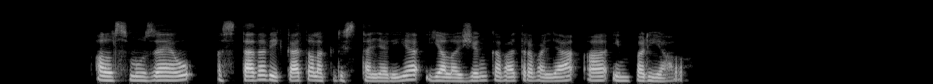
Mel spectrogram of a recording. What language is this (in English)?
Catalan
